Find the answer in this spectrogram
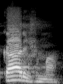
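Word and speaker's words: χάρισμα: Mas se fosse falar em grego, o ch tem som de k, então ficaria carisma, tá?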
